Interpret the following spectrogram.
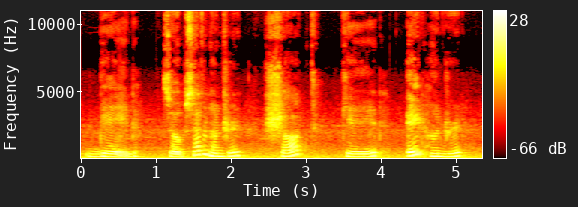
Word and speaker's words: géad: So when we eclipse céad, it turns to géad.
